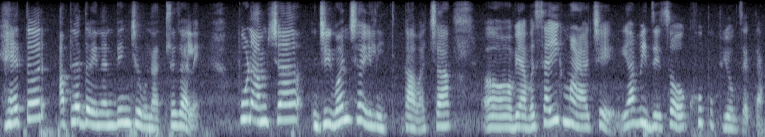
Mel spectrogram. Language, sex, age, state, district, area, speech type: Goan Konkani, female, 30-45, Goa, Ponda, rural, spontaneous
